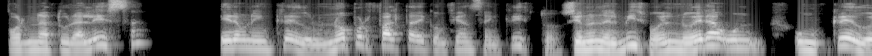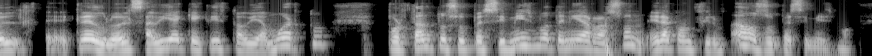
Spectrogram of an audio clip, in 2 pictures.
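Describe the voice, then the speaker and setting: A man preaching a sermon to his congregation, often asking them rhetorical questions and pausing on fillers and self-corrections. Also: fairly high pitch, animated, warm tone.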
